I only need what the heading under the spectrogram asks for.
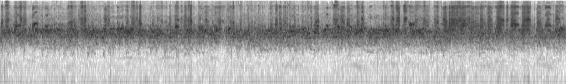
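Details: Budgies squawking and chattering as a group, harsh calls and rapid high twitters overlapping steadily across the whole stretch.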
